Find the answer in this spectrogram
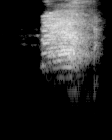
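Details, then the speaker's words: Child's sneezing fit upstairs, heard at a distance: a single brief, sharp sneeze preceded by a short intake of breath. "my my son's having a sneezing fit upstairs if anybody can hear that I thought wonder if you had a parrot no no no parrot no"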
